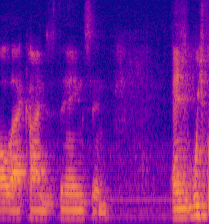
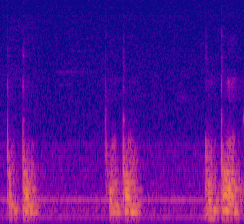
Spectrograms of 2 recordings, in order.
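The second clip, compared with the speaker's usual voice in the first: imitated heartbeat; 2 semitones lower, 13 dB quieter than usual. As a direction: mimic a hushed heartbeat with pauses between beats. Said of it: "maybe you get this heartbeat".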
